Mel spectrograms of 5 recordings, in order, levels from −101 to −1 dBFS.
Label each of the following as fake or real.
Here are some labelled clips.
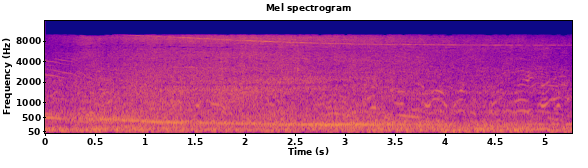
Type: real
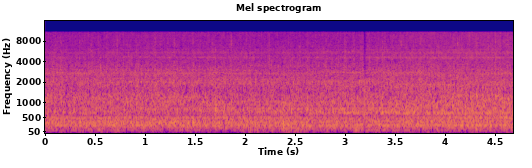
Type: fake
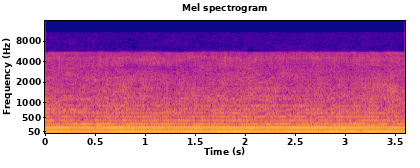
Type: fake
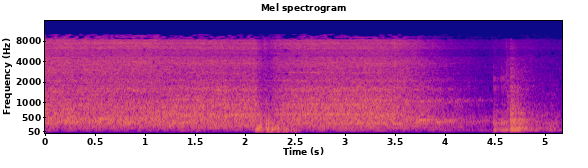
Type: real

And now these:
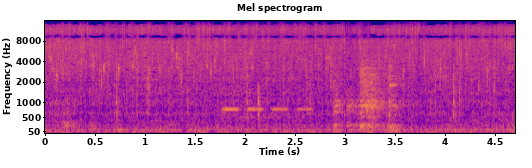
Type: real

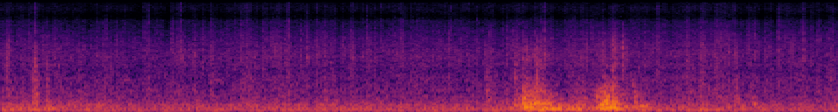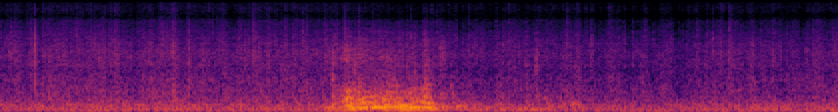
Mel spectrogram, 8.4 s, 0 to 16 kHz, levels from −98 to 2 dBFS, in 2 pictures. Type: real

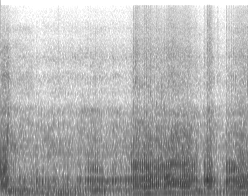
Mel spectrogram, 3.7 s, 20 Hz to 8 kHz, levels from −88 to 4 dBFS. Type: fake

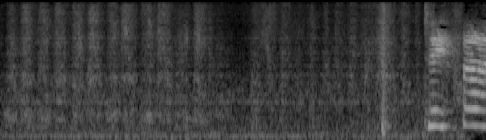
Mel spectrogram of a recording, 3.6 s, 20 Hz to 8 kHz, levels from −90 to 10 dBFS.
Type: fake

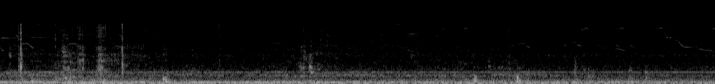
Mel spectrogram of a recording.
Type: real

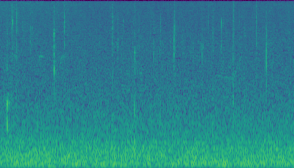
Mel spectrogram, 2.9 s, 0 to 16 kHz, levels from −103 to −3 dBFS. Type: fake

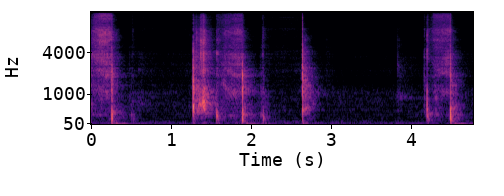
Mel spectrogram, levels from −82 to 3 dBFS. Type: fake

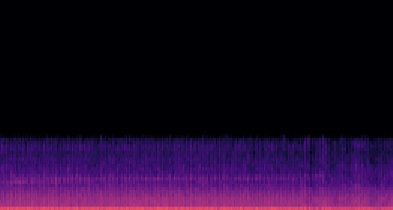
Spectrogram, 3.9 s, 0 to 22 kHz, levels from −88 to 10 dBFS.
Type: real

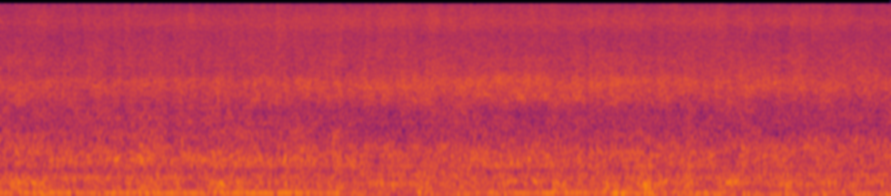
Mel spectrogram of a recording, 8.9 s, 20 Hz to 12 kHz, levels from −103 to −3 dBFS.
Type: fake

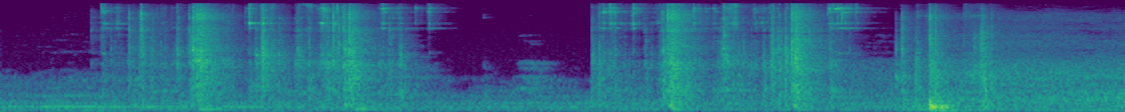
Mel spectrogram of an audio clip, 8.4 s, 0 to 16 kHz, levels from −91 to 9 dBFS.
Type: real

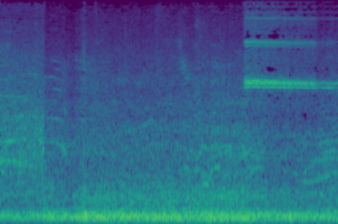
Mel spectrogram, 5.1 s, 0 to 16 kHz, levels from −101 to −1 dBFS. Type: real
